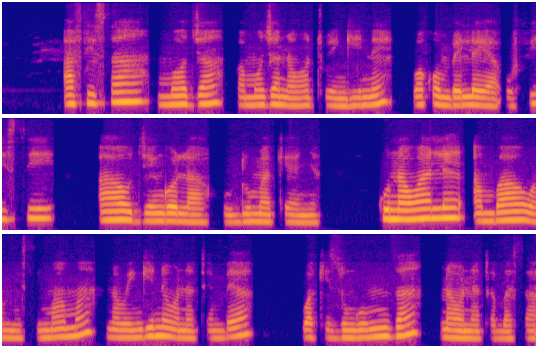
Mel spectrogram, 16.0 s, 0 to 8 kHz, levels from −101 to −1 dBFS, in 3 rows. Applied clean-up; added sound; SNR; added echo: none; none; none; none.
